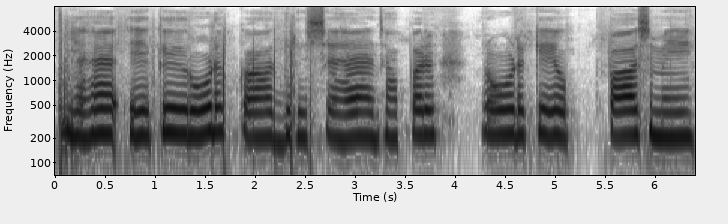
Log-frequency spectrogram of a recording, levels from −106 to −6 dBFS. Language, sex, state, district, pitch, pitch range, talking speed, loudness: Hindi, male, Haryana, Jhajjar, 215 Hz, 205-225 Hz, 110 wpm, -19 LUFS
